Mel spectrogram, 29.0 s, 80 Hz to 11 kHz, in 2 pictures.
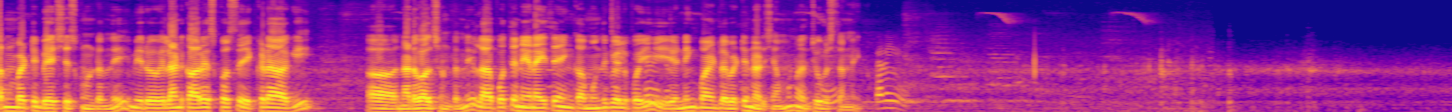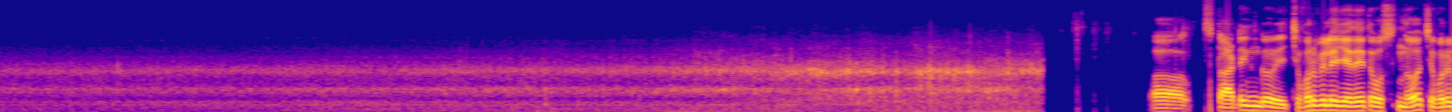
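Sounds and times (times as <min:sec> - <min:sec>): car engine and tyre noise: 0:09.8 - 0:25.0.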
